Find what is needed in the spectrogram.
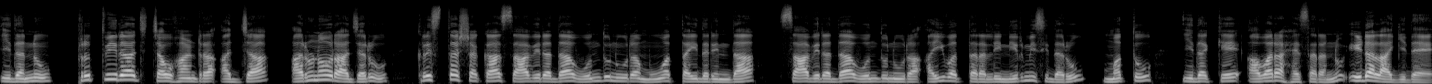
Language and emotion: Kannada, neutral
